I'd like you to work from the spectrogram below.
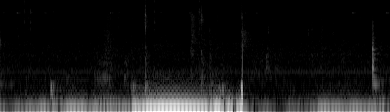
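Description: Keys clatter on a computer keyboard in a short, uneven burst of typing, close and fairly quiet, with no voices over it.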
